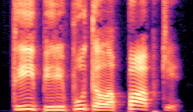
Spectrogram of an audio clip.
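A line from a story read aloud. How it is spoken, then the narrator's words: Stern, arrogant, haughty. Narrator (Russian): голос Адмиралова звучал строго, высокомерно и надменно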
